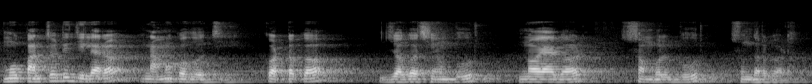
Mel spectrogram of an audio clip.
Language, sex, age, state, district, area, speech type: Odia, male, 60+, Odisha, Khordha, rural, spontaneous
